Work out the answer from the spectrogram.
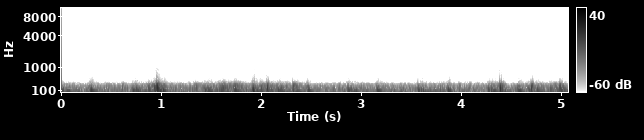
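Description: Soft, muffled low thumps in a steady lub-dub pattern; ordinary heart sounds recorded while seated.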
